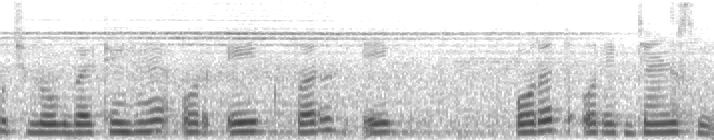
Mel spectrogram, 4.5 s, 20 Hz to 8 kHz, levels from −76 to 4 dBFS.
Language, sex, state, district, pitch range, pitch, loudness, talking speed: Hindi, female, Bihar, Kishanganj, 185-205 Hz, 195 Hz, -26 LUFS, 175 wpm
